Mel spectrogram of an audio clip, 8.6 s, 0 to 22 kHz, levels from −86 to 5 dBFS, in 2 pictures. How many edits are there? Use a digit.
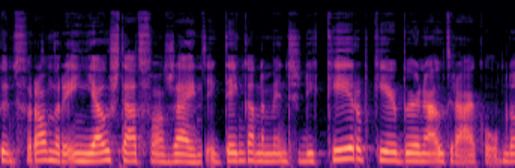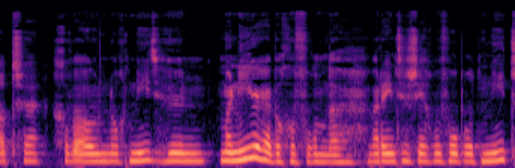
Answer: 3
